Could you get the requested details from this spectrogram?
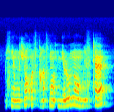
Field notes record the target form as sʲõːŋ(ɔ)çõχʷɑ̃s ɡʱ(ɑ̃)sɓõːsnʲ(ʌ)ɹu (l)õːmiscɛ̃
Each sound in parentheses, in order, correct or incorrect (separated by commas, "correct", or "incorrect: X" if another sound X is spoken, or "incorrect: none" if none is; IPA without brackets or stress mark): incorrect: ʌ, correct, correct, incorrect: n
